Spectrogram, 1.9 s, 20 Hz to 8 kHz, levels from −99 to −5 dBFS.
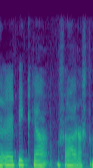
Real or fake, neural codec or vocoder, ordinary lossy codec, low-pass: fake; codec, 44.1 kHz, 3.4 kbps, Pupu-Codec; none; 7.2 kHz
